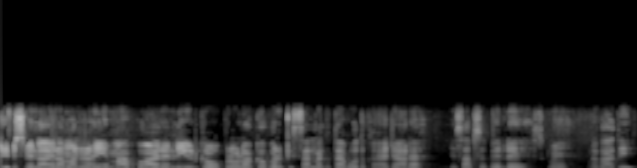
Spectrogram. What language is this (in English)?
Hindi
